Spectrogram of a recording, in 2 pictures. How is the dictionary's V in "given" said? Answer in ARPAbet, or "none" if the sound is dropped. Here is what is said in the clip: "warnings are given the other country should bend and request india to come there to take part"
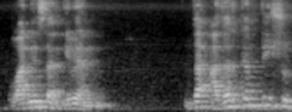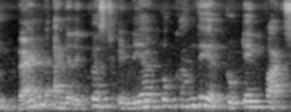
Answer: V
